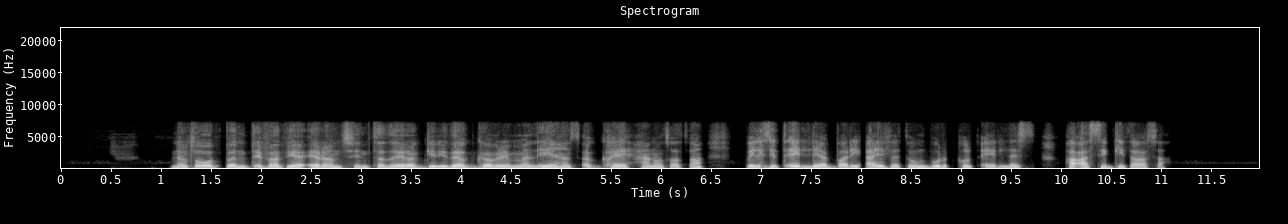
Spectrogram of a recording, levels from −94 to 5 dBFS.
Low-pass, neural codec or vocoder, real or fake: 7.2 kHz; codec, 16 kHz in and 24 kHz out, 0.6 kbps, FocalCodec, streaming, 2048 codes; fake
